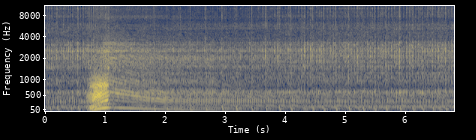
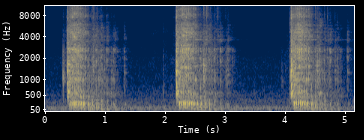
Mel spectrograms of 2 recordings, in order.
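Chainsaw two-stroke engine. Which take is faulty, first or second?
second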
